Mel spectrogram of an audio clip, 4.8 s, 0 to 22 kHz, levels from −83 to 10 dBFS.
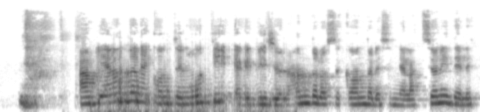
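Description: In this short speech recording, at 0.61 s the sound hangs on as a fading buzzy continuation for about 0.15 s, then resumes where it left off with nothing lost. That is a call audio freeze, most likely packets held up in transit so the jitter buffer ran dry, with the receiver stretching the last sound until they arrived and pushing playback about 130 ms later. Right after, at 0.86 s and again at 0.89 s, come two brief smears, each short concealed packet loss: about 20 ms of audio failed to reach the decoder, and the receiver bridged the hole by extending the preceding sound before blending back in. At 0.94 s the audio jumps forward, a skip ahead in which around 70 ms is simply gone and the two sides butt together, pulling the delay back by roughly 50 ms. From 0.96 s to 3.05 s the speech turns muffled and watery, a call bitrate drop from 48 to 7 kbps, held at the lowest rate for about 2 s, which forces Opus into coarse coding and strips the high frequencies. 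Inside that stretch, from 1.32 s to 1.96 s, the speech drags slightly at unchanged pitch, a jitter buffer slow-down that repeats pitch periods to add 38 ms of reserve, running at 95% speed.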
